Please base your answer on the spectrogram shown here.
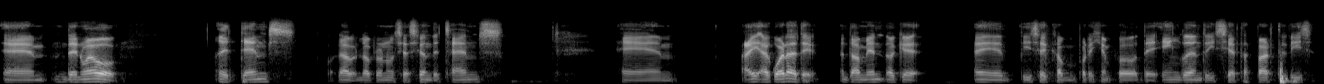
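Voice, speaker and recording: A young man coaching a student's English pronunciation over a call. He is patient, models each word slowly and fills gaps with ums and eh. His voice is bright and sharp, recorded dry and close. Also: lowish voice, steady tone, no room sound. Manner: patient, repeats and models words slowly, many fillers. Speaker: English teacher.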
